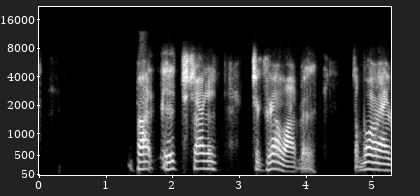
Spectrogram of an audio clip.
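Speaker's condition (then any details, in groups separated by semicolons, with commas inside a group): Spinal muscular atrophy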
